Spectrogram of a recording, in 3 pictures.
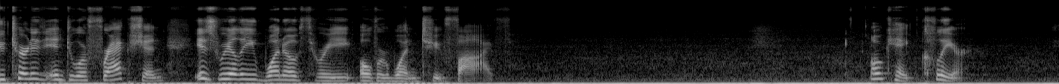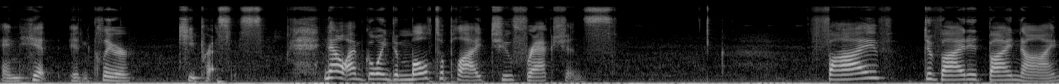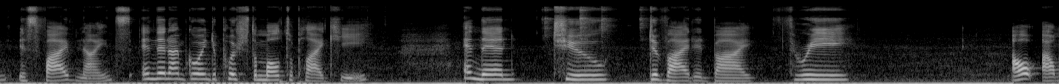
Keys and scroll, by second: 18.7 5, 20.8 9, 24.9 *, 26.6 2, 29.1 3.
